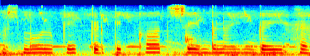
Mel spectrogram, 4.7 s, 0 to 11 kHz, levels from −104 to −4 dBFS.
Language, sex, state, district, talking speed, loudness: Hindi, female, Rajasthan, Bikaner, 115 wpm, -17 LUFS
